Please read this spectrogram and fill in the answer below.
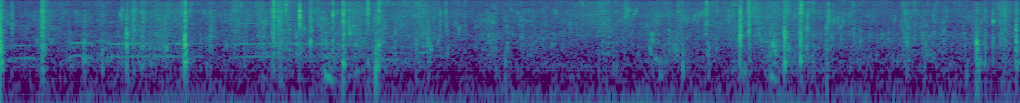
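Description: Wet mud squelching, with irregular sharp slaps and smacks as hands dig through thick mud and caught fish flop about on it.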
